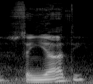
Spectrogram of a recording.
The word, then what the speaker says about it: संयाति: ये जो बिंदी है इसके बाद या आ रहा है। तो इसका जो प्रोनाउंसिएशन होगा वो क्या होगा? स या आधा बोला जाएगा और वो भी नेज़ल साउंड के साथ सया।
